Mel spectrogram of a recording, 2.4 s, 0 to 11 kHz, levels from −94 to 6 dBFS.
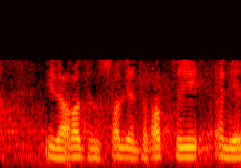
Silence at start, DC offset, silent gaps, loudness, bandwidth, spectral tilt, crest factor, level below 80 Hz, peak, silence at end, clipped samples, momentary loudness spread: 0 s; under 0.1%; none; -35 LUFS; 3.7 kHz; -6 dB/octave; 18 dB; -68 dBFS; -18 dBFS; 0 s; under 0.1%; 7 LU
